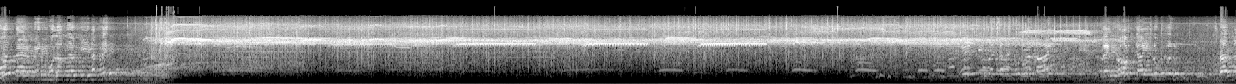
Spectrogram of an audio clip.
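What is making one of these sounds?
A man speaks loudly into a microphone over a loudspeaker.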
